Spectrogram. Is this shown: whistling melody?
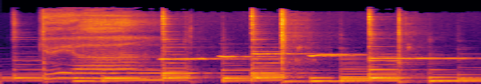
yes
